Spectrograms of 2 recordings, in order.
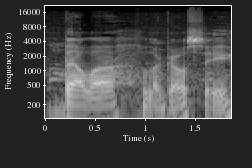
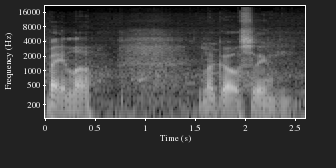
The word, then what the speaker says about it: Bela Lugosi: uh bayla and bella they all referred to him as bella lugosi and that's you know was not how his name was pronounced bela lugosi oh i hate this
